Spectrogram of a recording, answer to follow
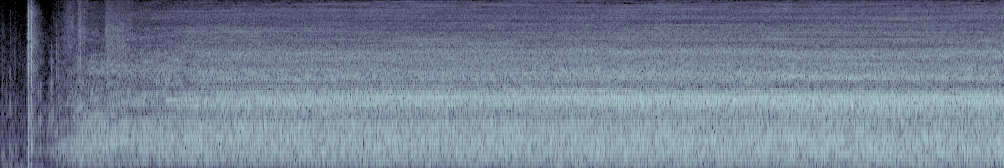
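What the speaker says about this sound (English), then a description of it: "Then I'm going to get the heat gun and blow it." A heat gun blows hot air over a cake finished with rustique and skinny cream, starting with a click and a short jolt, then a steady loud rushing whoosh that runs on unbroken.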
